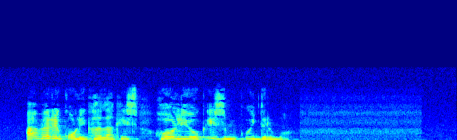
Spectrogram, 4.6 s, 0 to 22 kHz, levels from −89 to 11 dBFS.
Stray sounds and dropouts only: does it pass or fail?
pass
